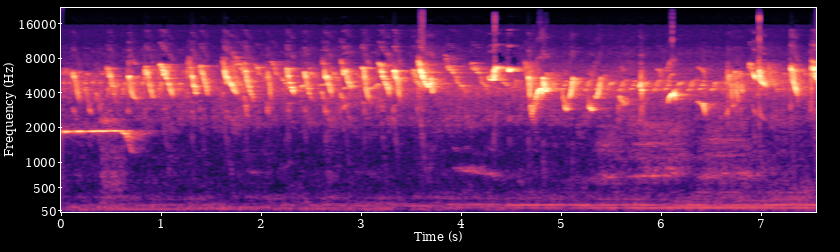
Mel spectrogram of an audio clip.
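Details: Rapid high twittering from an oriental white-eye, with Dakbal, Pacitan and Muria varieties compared in open-beak singing; repeated quick down-slurred chirps over a constant low droning hum, and a short whistle near the start.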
